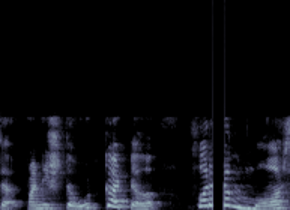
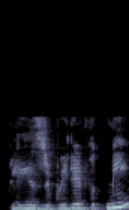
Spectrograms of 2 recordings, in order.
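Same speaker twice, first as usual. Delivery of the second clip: ordinary delivery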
